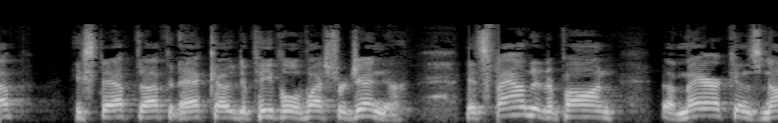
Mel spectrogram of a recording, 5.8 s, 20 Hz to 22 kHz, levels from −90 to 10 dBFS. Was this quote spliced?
yes; 1 cut; at 3.4 s

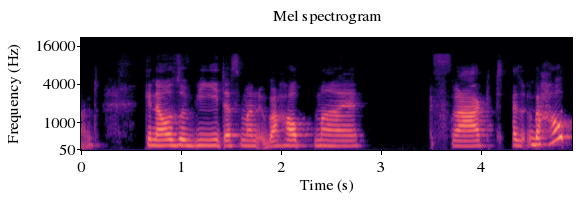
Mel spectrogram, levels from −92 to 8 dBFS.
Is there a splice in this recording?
no; 0 cuts

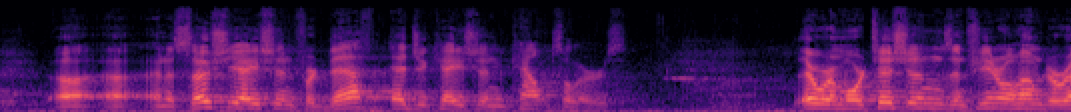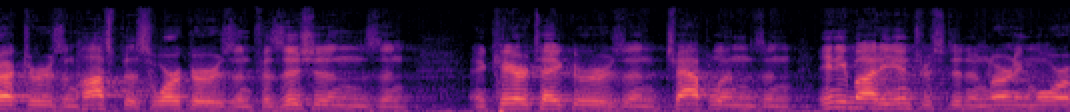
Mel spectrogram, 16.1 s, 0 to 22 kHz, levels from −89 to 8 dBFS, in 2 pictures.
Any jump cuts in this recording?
no; 0 cuts

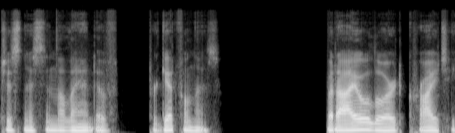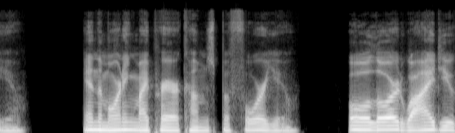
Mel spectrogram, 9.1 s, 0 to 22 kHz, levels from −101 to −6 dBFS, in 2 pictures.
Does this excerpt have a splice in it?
no; 0 cuts

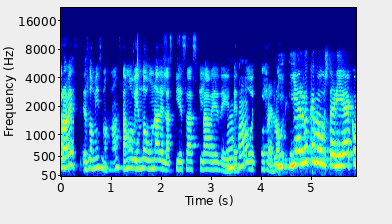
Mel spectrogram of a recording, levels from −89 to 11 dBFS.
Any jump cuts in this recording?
no; 0 cuts

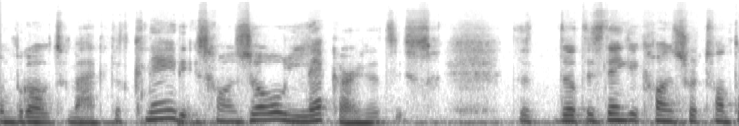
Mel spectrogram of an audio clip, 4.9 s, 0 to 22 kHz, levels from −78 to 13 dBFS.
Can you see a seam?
no; 0 cuts

